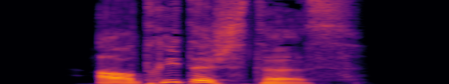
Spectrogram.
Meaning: strong/mixed nominative/accusative neuter singular superlative degree of arthritisch
- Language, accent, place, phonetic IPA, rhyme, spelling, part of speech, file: German, Germany, Berlin, [aʁˈtʁiːtɪʃstəs], -iːtɪʃstəs, arthritischstes, adjective, De-arthritischstes.ogg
